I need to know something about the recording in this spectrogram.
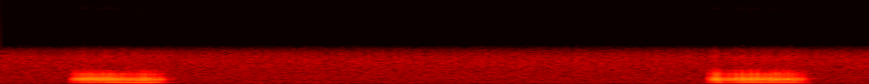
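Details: Snoring from a sleeping Cavalier King Charles Spaniel: a pair of strong, droning, throaty snores, each lasting about half a second and nearly five seconds apart, over quiet steady hiss.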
